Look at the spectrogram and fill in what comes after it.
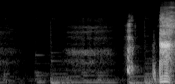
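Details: A female streamer, during a drinking-and-chat livestream, takes a quick sharp breath in, then gives a loud, explosive sneeze over faint background music, and excuses herself: sneeze.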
